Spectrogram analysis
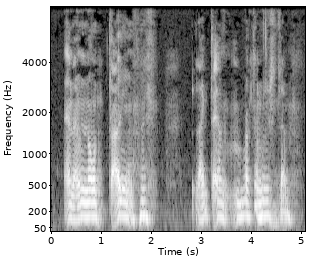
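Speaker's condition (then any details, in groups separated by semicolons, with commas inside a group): Muscular Parkinson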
